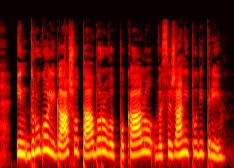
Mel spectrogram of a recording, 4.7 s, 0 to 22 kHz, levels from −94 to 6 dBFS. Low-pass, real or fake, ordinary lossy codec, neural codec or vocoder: 14.4 kHz; real; MP3, 96 kbps; none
